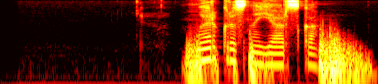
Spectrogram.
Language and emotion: Russian, neutral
